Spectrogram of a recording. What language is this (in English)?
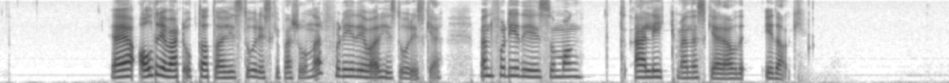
Norwegian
